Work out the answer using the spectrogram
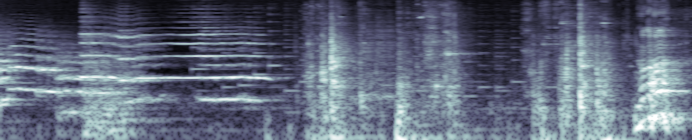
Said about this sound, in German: Los, Erik, hau die Tür zu.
